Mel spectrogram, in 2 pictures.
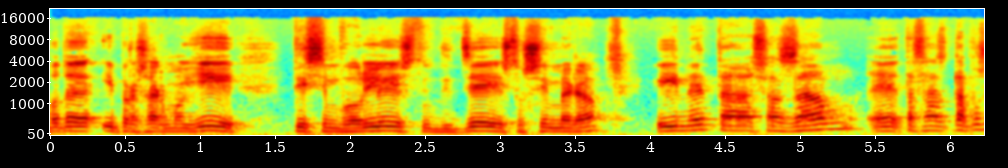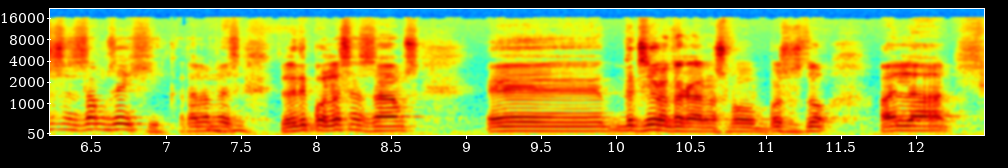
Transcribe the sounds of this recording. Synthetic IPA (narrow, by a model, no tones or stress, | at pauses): opo̞t̪e̞ipɾo̞sɐɾmo̞ʝi | t̪isiɱvo̞list̪ud̪id͡ze̞jst̪o̞sime̞ɾɐ | ine̞t̪ɐsɐzɐmet̪ɐsɐt̪ɐposɐsɐzɐmze̞çikɐt̪ɐlɐvesðilɐðipo̞lɐsɐzɐms | e | ðeɡzeɾo̞t̪o̞ɾɐnɐsu̥po̞po̞sost̪o̞ | ɐlɐ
